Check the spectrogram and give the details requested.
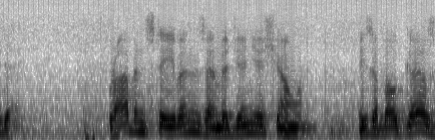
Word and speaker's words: Schoen: Is that the way you pronounce it, Schoen?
